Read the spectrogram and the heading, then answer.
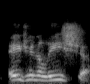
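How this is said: The name is said the English way.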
